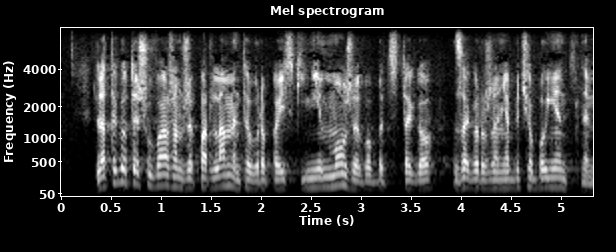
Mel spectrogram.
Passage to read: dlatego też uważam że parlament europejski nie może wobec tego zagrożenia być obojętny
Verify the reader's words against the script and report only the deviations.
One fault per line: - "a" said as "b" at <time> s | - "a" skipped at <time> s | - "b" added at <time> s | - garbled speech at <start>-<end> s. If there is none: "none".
none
